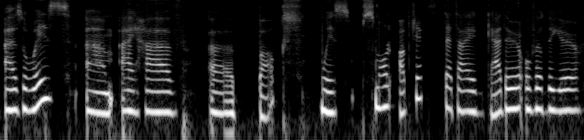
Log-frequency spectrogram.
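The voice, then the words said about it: French accent. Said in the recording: “I'm sure you can tell that my accent may be connected to that country ... France”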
